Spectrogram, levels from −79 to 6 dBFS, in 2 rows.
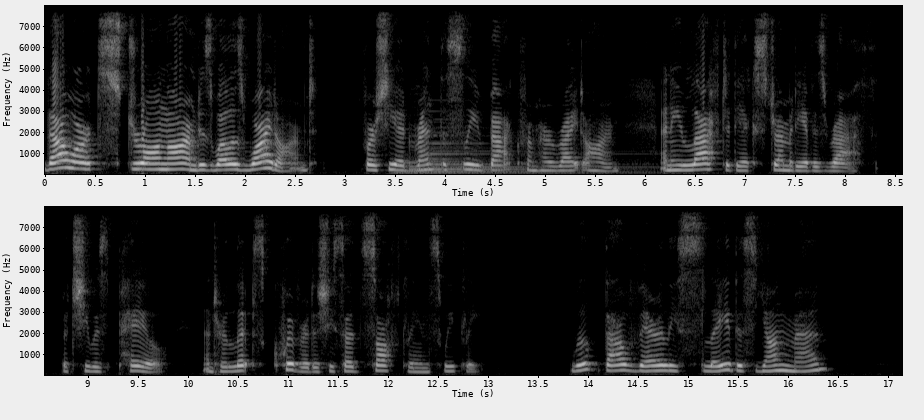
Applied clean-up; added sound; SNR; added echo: none; Piano; 19 dB; none.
